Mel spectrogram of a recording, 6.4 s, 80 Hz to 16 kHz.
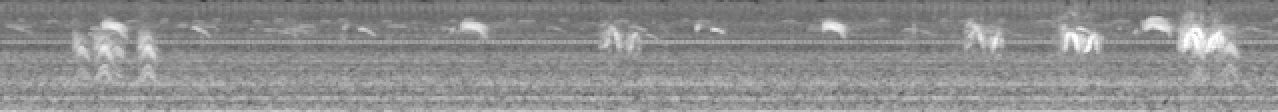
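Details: Osprey at a nest in Charlo, Montana, filmed by a nest camera on 17 August 2018 in the early evening. High, sharp chirps come in short clusters, growing louder toward the end, over a steady low electrical hum.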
